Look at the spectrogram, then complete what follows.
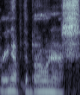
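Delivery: imitated whispered voice. Retelling how a character whispers to his buddy: imitating a whisper. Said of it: "he's whispering to his bigger buddy".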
